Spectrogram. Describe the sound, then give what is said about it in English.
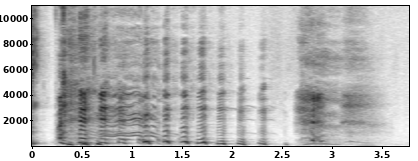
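A run of rhythmic, laugh-like voiced bursts, then a short, buzzy, breathy blurt resembling a fart sound effect, apparently produced by a voice imitating it, moderately loud. “what's a cool sound effect from spookies that we can use whenever we say spooky? The farting sound”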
